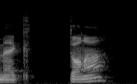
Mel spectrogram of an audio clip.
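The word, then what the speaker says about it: McDonagh: Und äh, der heißt Martin McDonough. Mhm. Wird er, glaube ich, ausgesprochen. Das wusste ich letztes Mal nicht. Dieses Mal habe ich es extra nachgeguckt.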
